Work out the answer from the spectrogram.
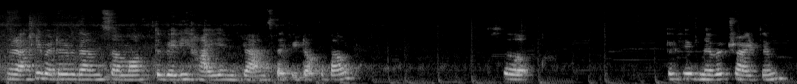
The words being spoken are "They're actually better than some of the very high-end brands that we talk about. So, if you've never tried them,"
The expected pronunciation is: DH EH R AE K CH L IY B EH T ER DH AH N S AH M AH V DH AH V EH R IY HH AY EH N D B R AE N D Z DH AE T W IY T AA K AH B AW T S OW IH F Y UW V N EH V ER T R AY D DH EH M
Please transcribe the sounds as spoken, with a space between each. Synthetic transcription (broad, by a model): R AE CH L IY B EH T ER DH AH N S AH M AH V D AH V EH R IY HH AY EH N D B R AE N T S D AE T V IY T AA K AH B AW T S OW IH F Y UW V N EH V ER T R AY D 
